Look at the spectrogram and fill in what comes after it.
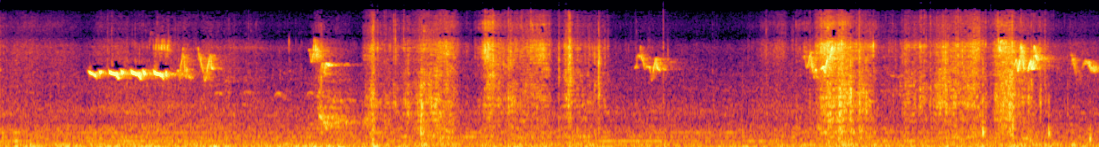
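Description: Faint outdoor ambience with a bird's short trilled chirp about a second in and a few brief high chirps later. There are also two longer soft rushing swells, one around the middle and one near the end.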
